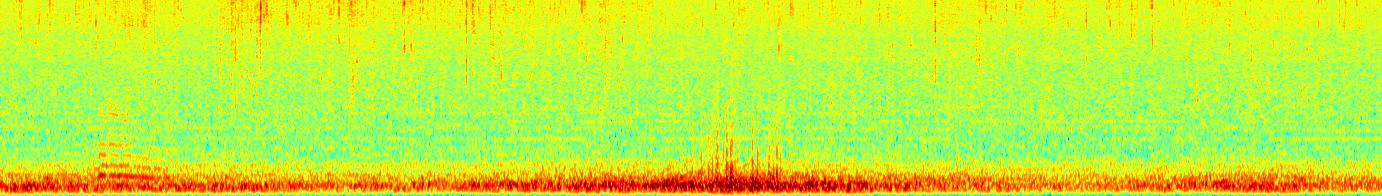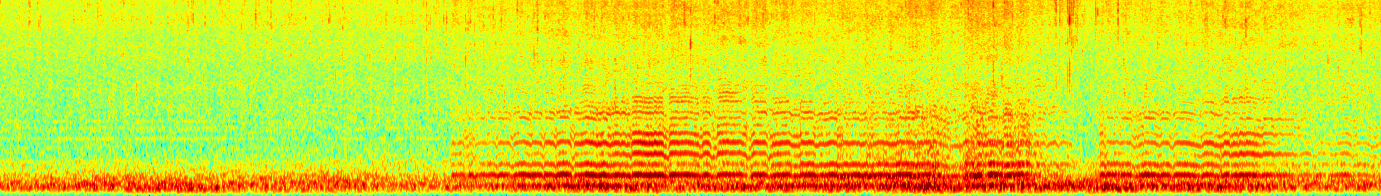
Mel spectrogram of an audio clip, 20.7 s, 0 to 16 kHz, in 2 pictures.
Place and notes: Silwood Park, Ascot, UK - Wasps' nest
A wasps' nest in the base of a fallen tree, near a road, and under a Heathrow airport flight path. Recorded on a Sony PCM-M10 with Naiant stereo lavaliere mics lowered close to the nest.
31 August 2016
